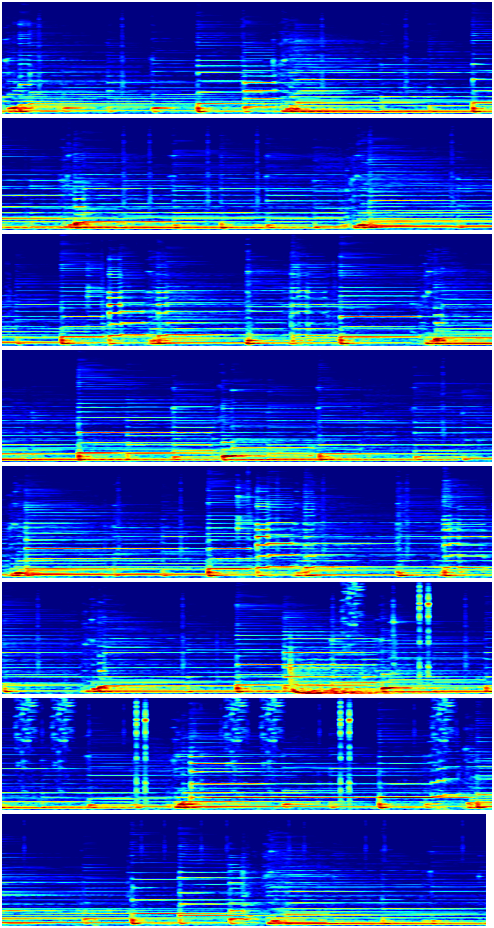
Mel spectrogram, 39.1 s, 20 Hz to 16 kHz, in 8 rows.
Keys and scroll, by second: 7.4 space.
